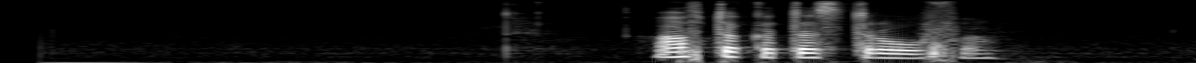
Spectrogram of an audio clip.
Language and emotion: Russian, neutral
